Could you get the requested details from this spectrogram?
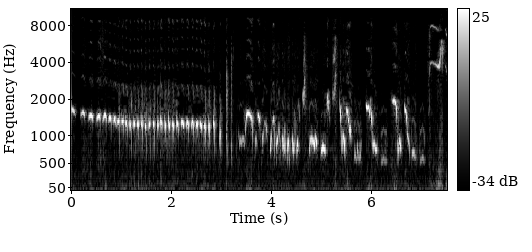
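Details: White-rumped shama in natural song: a long rapid trill of repeated notes sliding slowly downward for about three seconds, followed by varied fluty warbled phrases that loop up and down in a lower register, then a final high squeaky note.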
